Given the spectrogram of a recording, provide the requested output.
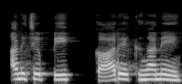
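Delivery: usual speaking voice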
